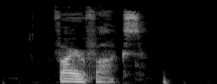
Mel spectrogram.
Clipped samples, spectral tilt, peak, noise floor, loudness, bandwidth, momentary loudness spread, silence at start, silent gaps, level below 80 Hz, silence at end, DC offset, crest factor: under 0.1%; -4 dB/octave; -6 dBFS; -64 dBFS; -22 LUFS; 16.5 kHz; 7 LU; 0.55 s; none; -58 dBFS; 0.5 s; under 0.1%; 20 dB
